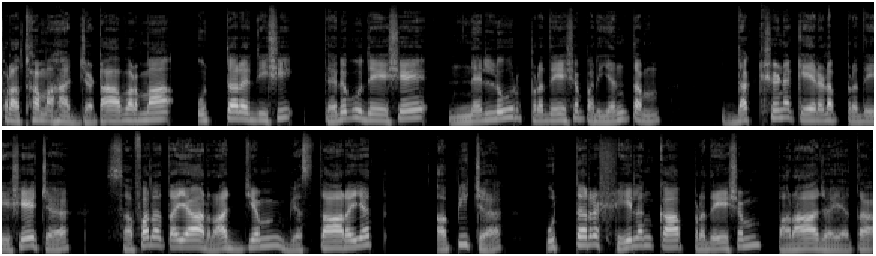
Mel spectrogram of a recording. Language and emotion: Sanskrit, neutral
